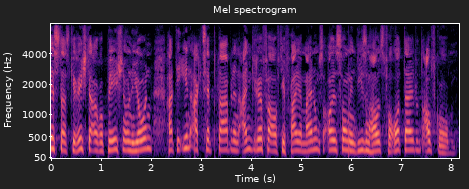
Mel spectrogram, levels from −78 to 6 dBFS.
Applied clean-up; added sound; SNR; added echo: none; none; none; none.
